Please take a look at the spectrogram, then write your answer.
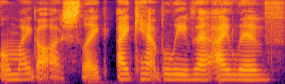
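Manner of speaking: normal talking voice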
